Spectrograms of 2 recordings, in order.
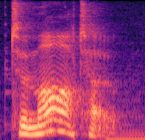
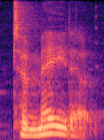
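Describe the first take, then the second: First: It is said with a British accent. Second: It is said with an American accent.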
